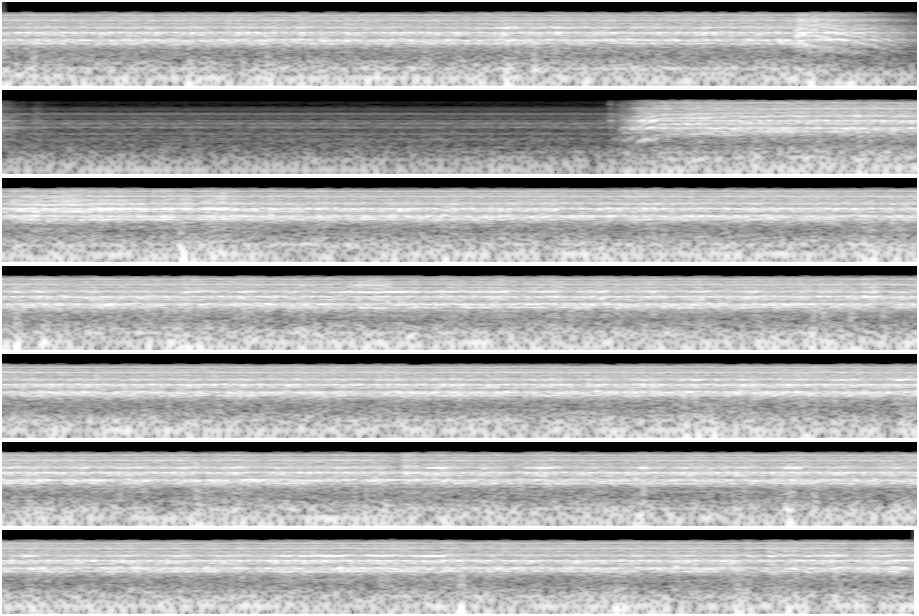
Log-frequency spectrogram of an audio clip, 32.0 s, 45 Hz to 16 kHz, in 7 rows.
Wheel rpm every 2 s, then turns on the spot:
230, 230, 40, 10, 200, 230, 240, 230, 230, 230, 230, 230, 230, 230, 230, 230.
none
